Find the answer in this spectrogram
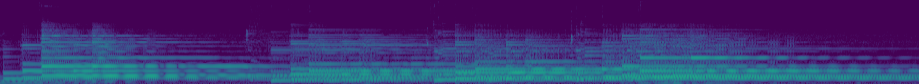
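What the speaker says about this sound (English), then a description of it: "Just a straight pitch vibrato." Sustained electric guitar notes and chords run through a wavering pitch effect that gives a warbling, slightly detuned shimmer, with no talking.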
